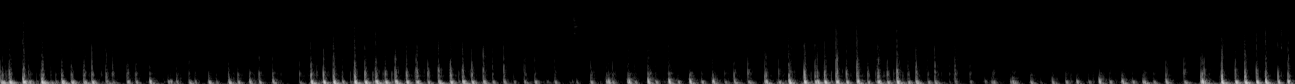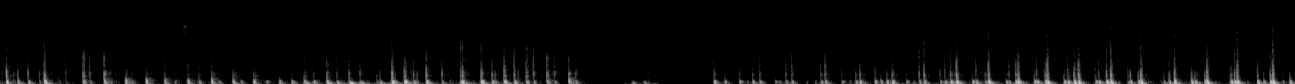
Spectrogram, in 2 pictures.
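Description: A hand drum is struck quickly and steadily up close, with deep booming beats.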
